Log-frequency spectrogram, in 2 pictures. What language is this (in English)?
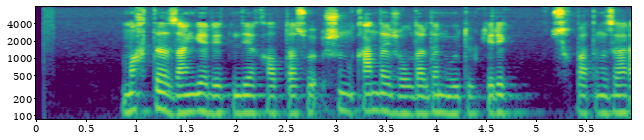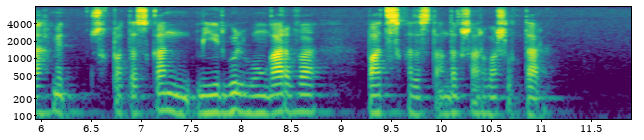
Kazakh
